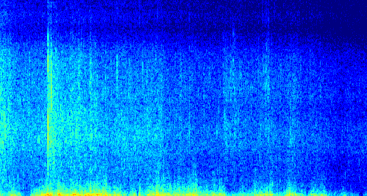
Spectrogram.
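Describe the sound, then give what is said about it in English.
Strong wind roars and buffets in a steady low rumble with uneven gusts, with a faint wash of water beneath it on the open Mississippi River during a canoe trip, with waves by a cut bank. No one speaks. “Big wind.”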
